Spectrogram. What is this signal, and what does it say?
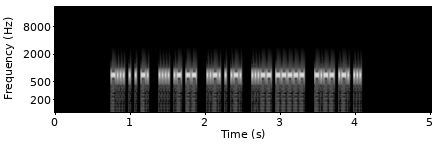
Morse code, heard as a keyed tone, about 60 wpm, 700 Hz. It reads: BEEN HAM FER 30 YRS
